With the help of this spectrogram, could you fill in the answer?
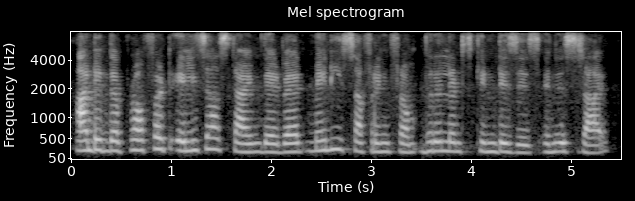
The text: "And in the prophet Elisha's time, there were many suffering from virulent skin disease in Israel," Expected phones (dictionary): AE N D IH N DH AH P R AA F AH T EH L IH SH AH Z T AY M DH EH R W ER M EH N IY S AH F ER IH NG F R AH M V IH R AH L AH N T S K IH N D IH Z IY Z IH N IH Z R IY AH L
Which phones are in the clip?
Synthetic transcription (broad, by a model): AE N D IH N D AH P R AA F AH T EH L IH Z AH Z T AY M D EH R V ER M EH N IY S AH F ER IH NG F R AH M V IH R AH L AH N T S K IH N D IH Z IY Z IH N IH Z R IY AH L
